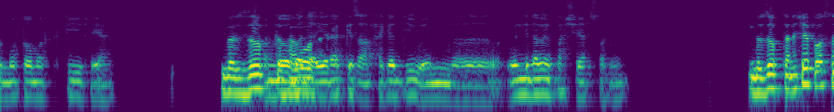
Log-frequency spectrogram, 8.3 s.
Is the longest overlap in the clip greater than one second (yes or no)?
no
